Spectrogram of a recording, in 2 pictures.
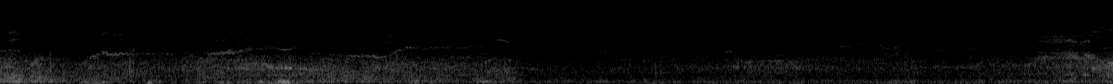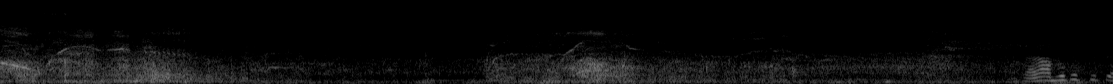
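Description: Tyres of radio-controlled cars skid and crunch on loose dirt.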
